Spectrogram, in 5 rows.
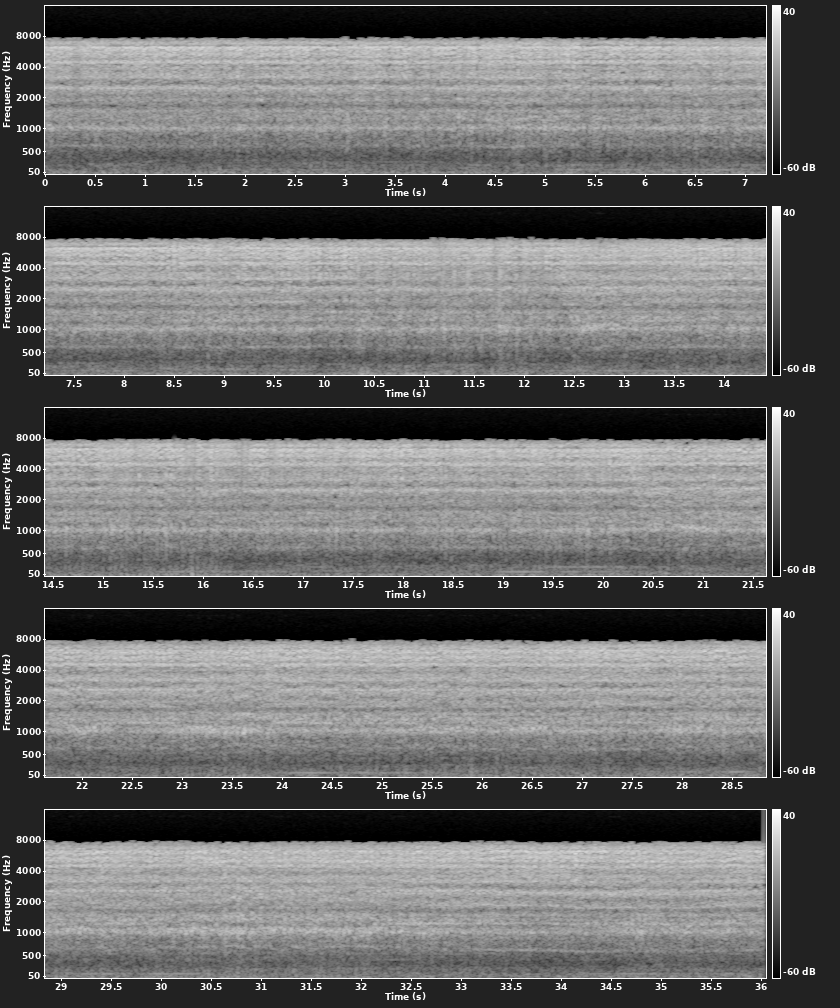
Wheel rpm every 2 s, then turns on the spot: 170, 170, 170, 170, 170, 170, 170, 170, 170, 170, 160, 160, 170, 160, 160, 160, 170, 160.
none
